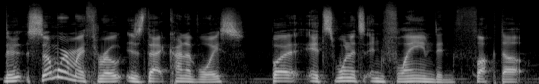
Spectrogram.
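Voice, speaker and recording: A man's voice: medium pitch, animated, a little slow. Casually swearing male game streamer. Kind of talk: casual gameplay commentary.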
